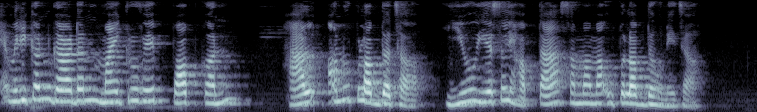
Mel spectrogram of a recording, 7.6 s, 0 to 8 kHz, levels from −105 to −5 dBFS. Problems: none marked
